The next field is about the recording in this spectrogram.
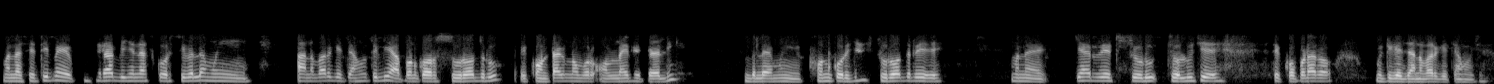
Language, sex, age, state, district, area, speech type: Odia, male, 30-45, Odisha, Bargarh, urban, conversation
